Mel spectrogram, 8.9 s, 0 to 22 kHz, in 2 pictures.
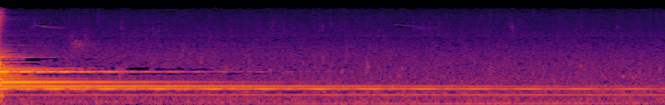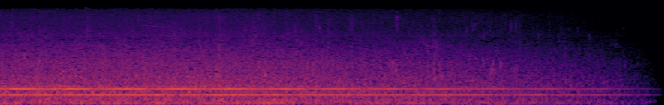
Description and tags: Aluminium Pole 3
A recording I made hitting a large metal pole I found in Kielder Forest, Northumberland UK.
Recorded on a Zoom H2N, normalised to -6dBFS with a fade out.
bird, birds, birds-in-the-background, field-recording, metal, nature, sonorous, water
